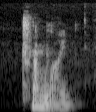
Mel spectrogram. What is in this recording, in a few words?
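"tramline", British English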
